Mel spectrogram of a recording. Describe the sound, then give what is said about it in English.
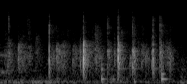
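An audience applauding the guests at an event hosted at The Hideout, a dense patter of overlapping hand claps with sharper individual claps popping out now and then, fairly soft and steady for about two seconds. “Let's have a round of applause for our guests.”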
